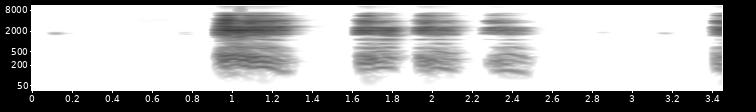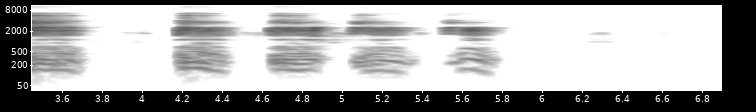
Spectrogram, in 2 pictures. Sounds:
Throat clearing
